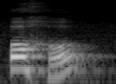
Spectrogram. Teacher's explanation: sounds similar to the O in obey or open but shorter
